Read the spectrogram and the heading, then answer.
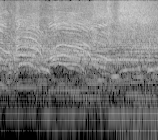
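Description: A large crowd screams and cheers excitedly at the 'Move That Bus' moment of a TV home makeover show, as the bus is moved to reveal a new home; a dense, sustained wall of overlapping high-pitched shouts and whoops that stays loud and steady throughout.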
